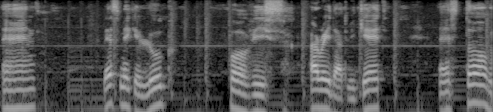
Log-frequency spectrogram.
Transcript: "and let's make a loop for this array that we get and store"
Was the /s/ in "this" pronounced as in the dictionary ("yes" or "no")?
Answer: yes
